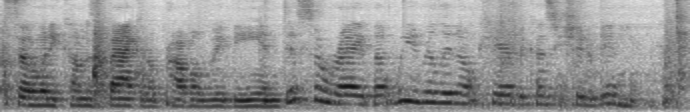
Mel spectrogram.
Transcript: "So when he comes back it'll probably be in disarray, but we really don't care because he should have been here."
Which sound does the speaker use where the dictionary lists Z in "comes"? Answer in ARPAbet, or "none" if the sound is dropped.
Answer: Z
